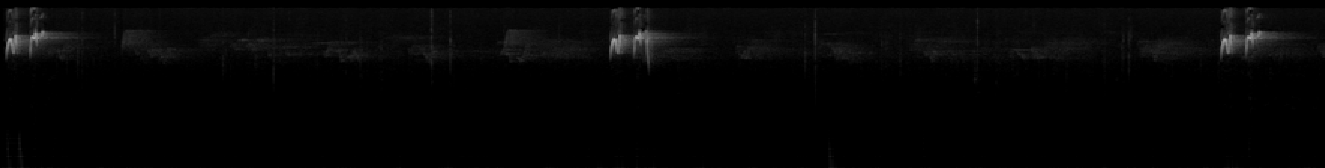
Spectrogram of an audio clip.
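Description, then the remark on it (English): An Acadian flycatcher's sharp, explosive, high-pitched simple song phrase rings out three times, about six seconds apart, with faint chirping from other birds softly filling the gaps. “Next, the flycatcher.”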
